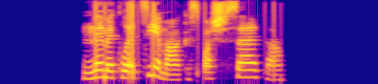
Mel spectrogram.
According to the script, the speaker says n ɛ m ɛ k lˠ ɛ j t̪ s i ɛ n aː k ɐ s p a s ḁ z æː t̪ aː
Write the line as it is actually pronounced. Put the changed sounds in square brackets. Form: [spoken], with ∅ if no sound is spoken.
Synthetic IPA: n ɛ m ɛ k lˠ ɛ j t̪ s i ɛ [m] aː k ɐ s p a [ʃ] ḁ [s] æː t̪ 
